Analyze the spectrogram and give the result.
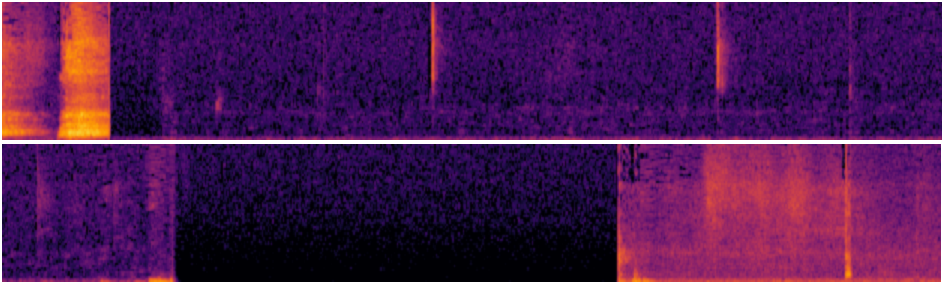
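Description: Dogs bark loudly in a few sharp, separated bursts, one right at the start, another midway, and a rougher flurry near the end, with long quiet stretches between and no talking. The dogs are barking at a noise heard outside.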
